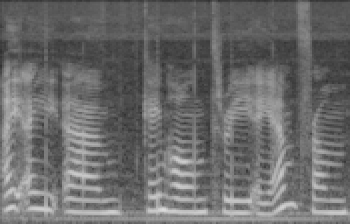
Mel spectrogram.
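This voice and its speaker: A woman's somewhat breathy, medium-pitched voice in a Dutch accent, at a very slow pace. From Netherlands. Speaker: singer-songwriter. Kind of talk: casual interview chat.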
